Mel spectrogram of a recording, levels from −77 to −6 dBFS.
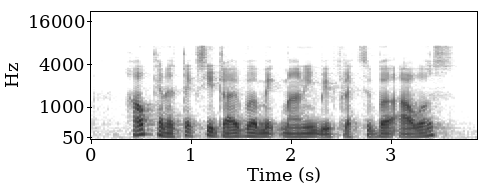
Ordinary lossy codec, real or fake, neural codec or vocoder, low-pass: none; real; none; 7.2 kHz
